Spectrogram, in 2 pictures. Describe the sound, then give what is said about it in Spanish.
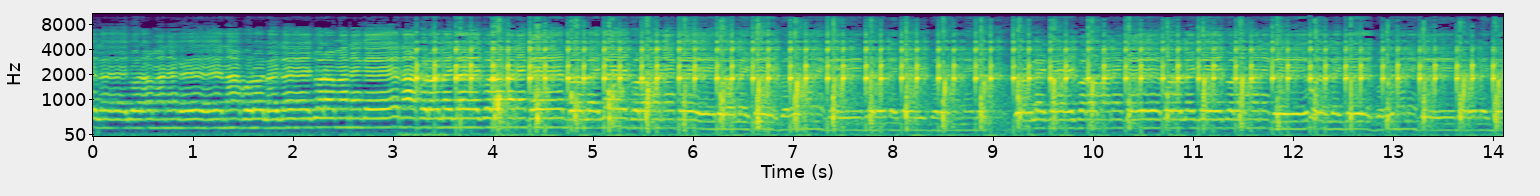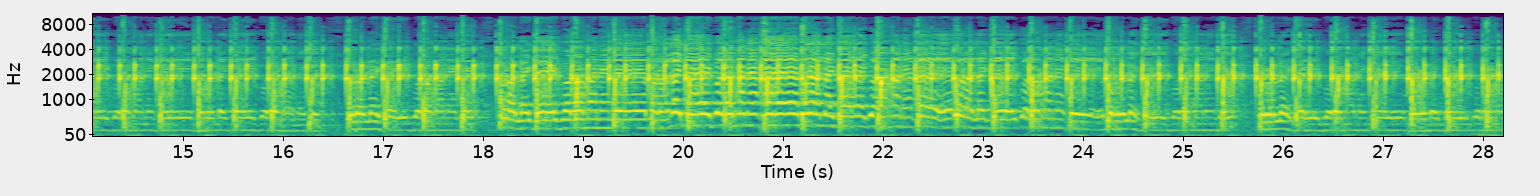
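Aboriginal voices from Northern Australia chant in a sustained, melodic line, recorded at the Festival of Traditional Arts in Ghent, while a steady, rapid beat of hand claps and hard-wood clapsticks runs underneath, starting after a few seconds and continuing throughout. “Está acompañado de palmas, de golpes con palos, de madera dura, de percusión.”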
